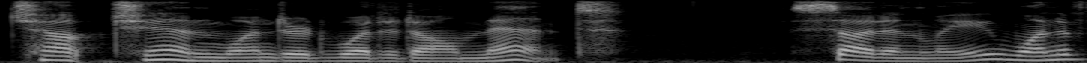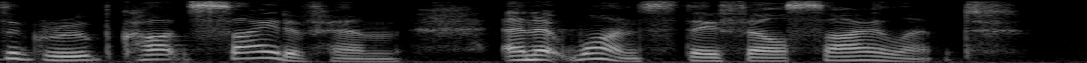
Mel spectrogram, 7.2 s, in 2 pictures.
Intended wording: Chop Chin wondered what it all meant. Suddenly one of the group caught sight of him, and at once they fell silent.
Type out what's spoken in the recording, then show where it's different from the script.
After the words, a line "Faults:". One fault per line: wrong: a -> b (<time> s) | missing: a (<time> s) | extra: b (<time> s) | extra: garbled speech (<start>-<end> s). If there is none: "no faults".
Chop Chin wondered what it all meant. Suddenly one of the group caught sight of him, and at once they fell silent.
Faults:
no faults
